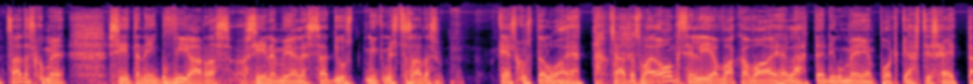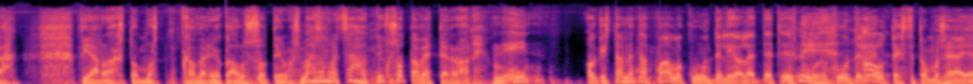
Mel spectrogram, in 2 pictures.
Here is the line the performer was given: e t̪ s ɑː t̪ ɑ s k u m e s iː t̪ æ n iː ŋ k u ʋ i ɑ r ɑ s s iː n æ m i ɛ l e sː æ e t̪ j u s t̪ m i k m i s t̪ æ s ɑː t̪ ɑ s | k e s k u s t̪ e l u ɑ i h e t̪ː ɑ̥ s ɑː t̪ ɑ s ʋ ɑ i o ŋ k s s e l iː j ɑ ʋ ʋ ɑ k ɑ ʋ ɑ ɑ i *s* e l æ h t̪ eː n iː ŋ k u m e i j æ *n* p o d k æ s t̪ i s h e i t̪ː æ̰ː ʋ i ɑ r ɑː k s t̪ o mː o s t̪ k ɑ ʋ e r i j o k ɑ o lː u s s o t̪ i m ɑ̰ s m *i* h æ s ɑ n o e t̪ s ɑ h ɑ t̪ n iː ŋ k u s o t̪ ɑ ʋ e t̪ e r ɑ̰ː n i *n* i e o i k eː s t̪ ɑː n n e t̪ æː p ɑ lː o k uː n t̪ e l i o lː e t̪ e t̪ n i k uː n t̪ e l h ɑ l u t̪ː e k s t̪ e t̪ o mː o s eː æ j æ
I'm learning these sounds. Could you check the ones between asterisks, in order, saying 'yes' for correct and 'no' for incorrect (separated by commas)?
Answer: no, no, no, yes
